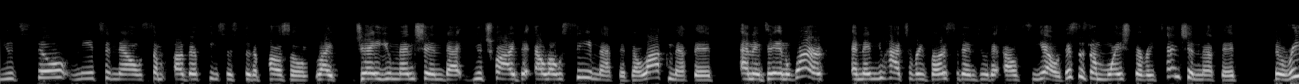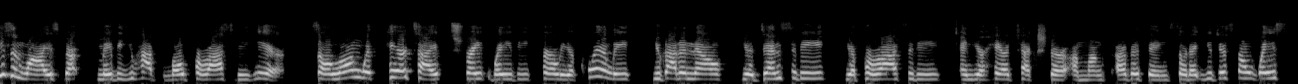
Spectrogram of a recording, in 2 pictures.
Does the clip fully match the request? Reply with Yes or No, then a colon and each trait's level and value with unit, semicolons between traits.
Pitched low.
No: high, 245 Hz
